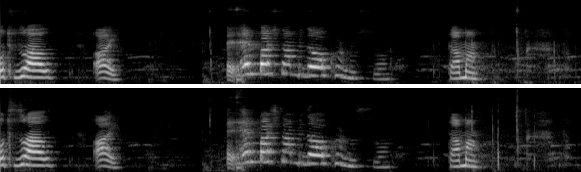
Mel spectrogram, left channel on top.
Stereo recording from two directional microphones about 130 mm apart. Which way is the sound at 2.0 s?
15° left (ahead or behind).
